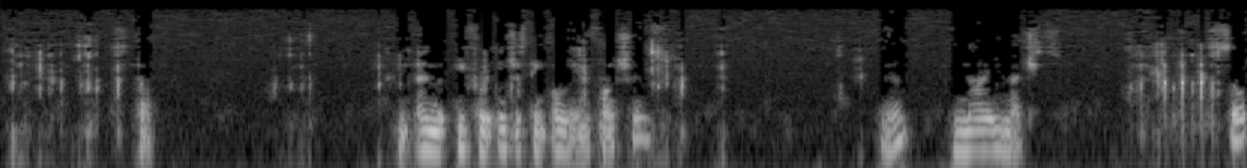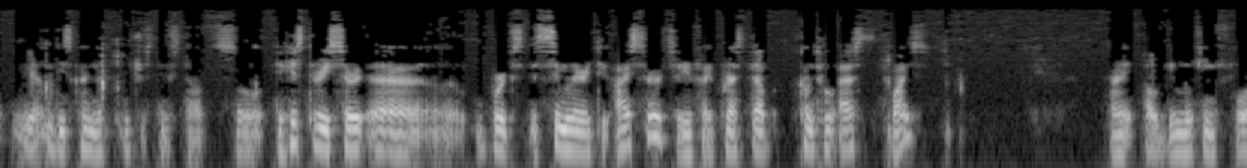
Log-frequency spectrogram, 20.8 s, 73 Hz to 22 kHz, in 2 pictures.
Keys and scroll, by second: 2.0-2.8 typing, 3.1 ctrl+n, 3.3 ctrl+n, 3.5 ctrl+n, 3.8 ctrl+p, 3.9-6.5 ctrl+p, 7.1-7.8 ctrl+n, 8.1 ctrl+n, 8.3 ctrl+n, 8.5-9.2 ctrl+p, 9.6 alt+BackSpace, 9.7 alt+BackSpace, 11.1 BackSpace, 18.0 ctrl+s, 19.9 ctrl+n, 20.1 ctrl+n.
